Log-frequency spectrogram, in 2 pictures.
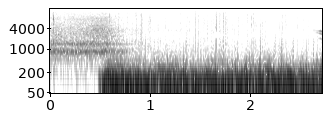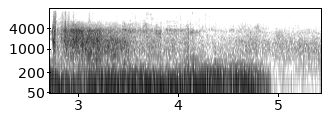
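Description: An FPV drone carrying a shaped-charge (cumulative) munition is steered into its target: a sudden heavy explosion erupts into a sustained, loud rumbling roar lasting several seconds, with a sharp crackling burst midway through, then cuts off abruptly. No voices are heard.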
